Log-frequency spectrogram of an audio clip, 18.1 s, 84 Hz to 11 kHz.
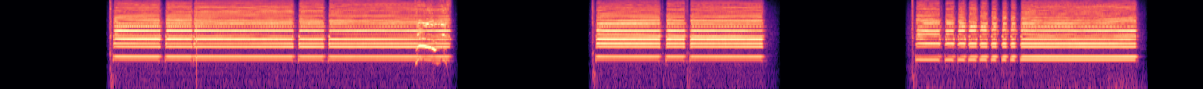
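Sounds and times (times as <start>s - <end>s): car horn honking: 1.6s - 6.9s, 8.8s - 11.7s, 13.6s - 17.2s.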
